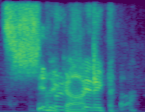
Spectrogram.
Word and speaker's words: Shinnecock: Shinnecock. Oh, what was that? It's spelled, you know what?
